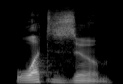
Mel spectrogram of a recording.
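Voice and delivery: acted, low, bone-dry, expressionless deadpan. Retelling what a man said while looking them in the face: retelling a deadpan reply. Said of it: "deadpan looks me in the face and goes".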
